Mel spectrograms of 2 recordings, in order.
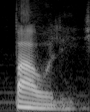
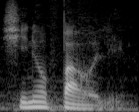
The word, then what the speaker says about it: Paoli: Y así que el queridísimo periodista y escritor Néstor Tirri nos dice: perdón si te corrijo, pero es una cuestión de dónde va el acento. Si volvés a mencionar a Gino Paoli, creo, o al otro, que se llama Paolo, poné el acento en la A. Paoli, Gino Paoli.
